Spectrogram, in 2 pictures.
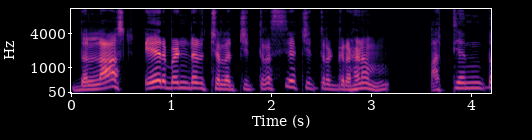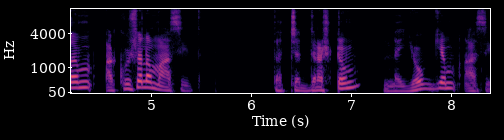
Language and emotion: Sanskrit, disgusted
